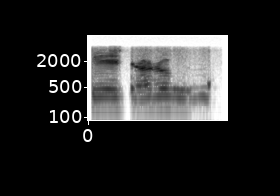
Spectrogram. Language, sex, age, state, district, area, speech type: Nepali, male, 60+, West Bengal, Kalimpong, rural, conversation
